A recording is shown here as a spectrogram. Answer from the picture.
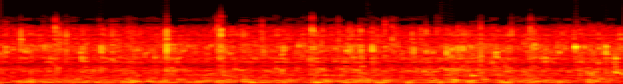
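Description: A scuba diver's exhaled air bubbling out of the regulator underwater: a steady stream of bubbling with many small pops.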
